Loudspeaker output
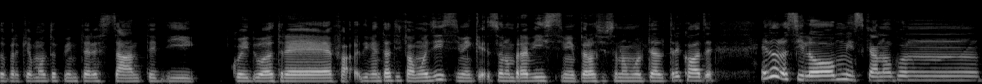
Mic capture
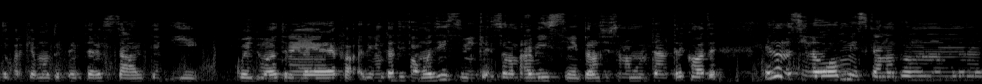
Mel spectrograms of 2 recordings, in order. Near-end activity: none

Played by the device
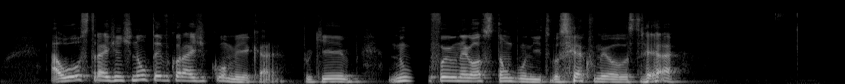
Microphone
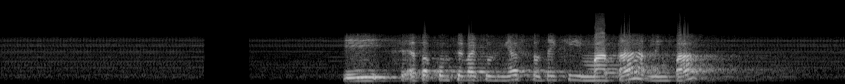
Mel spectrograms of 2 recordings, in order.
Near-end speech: present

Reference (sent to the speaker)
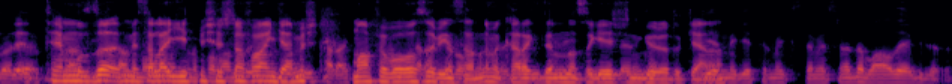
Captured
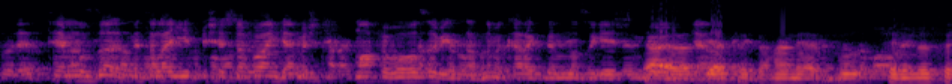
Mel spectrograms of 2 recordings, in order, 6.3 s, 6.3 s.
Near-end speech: present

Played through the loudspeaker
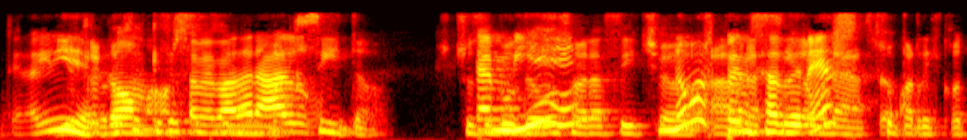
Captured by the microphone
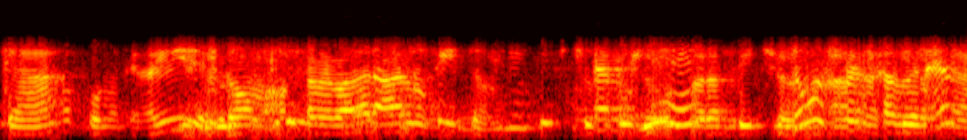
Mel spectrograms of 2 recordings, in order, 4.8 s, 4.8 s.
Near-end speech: present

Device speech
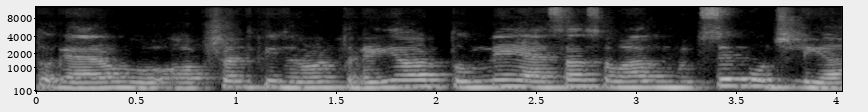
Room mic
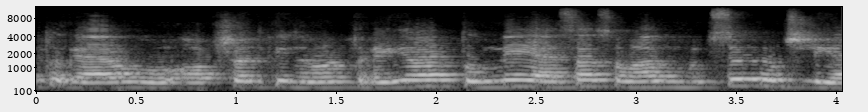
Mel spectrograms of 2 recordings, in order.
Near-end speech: none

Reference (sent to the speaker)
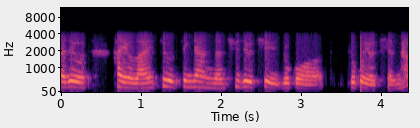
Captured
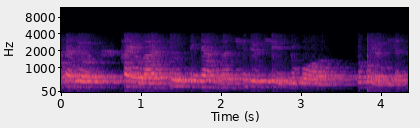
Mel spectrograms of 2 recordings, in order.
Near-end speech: none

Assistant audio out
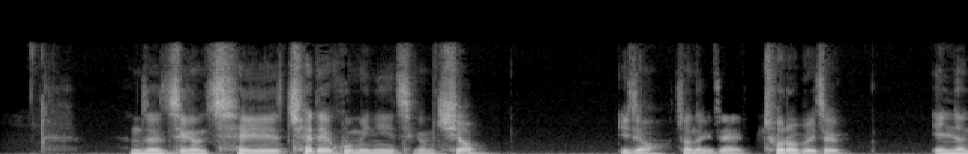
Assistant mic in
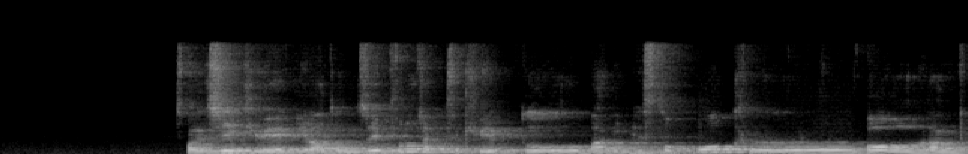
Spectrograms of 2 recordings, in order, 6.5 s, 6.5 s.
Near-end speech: present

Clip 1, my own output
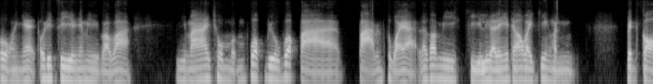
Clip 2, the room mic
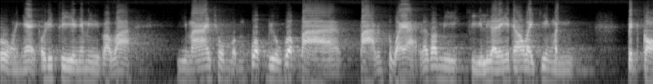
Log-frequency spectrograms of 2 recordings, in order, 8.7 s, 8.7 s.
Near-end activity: none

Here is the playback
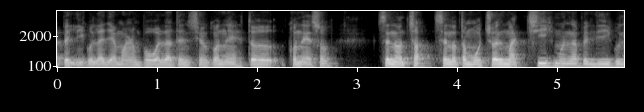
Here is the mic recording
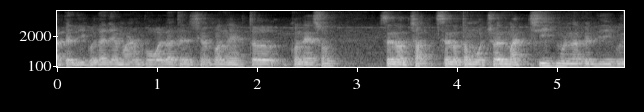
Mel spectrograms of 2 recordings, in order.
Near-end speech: none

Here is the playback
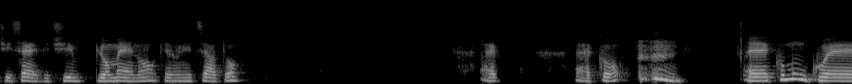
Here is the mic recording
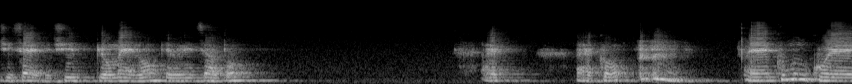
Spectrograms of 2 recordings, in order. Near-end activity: none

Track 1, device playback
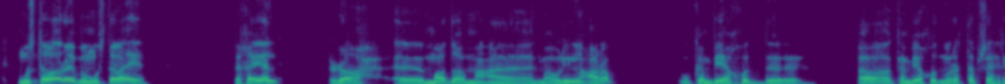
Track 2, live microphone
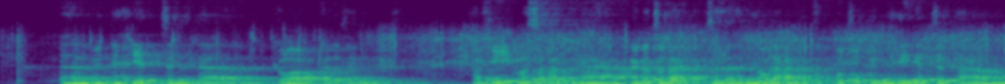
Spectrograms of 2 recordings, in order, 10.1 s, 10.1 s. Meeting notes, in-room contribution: present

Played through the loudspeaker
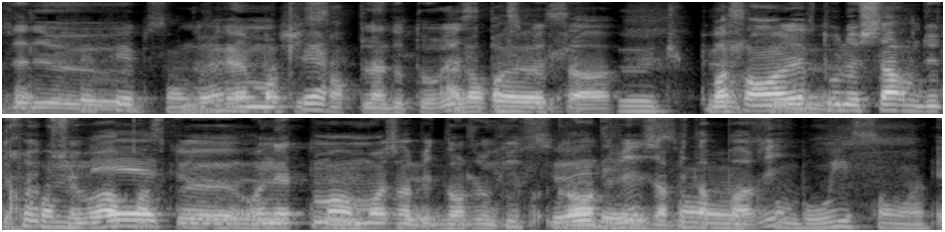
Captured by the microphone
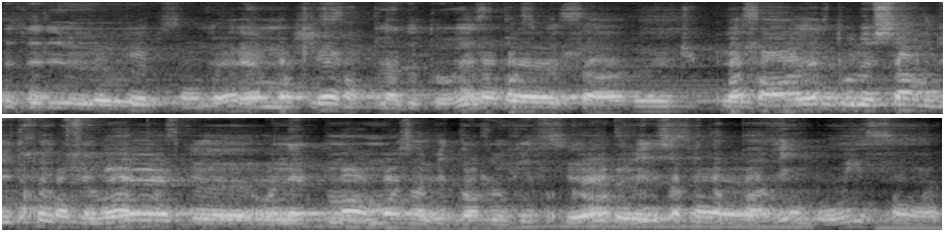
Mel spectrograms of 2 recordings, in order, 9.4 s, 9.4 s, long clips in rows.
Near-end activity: none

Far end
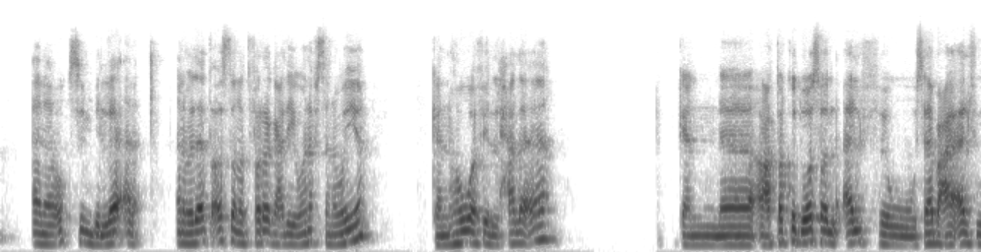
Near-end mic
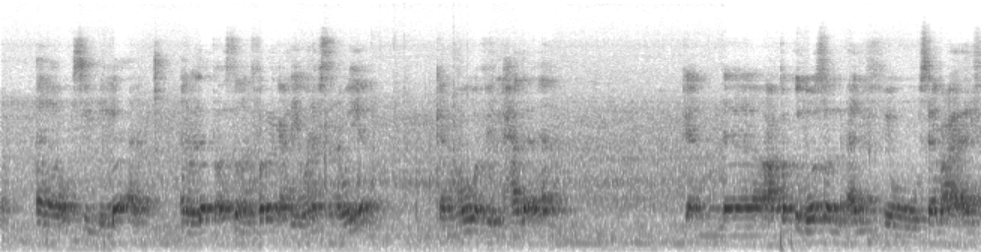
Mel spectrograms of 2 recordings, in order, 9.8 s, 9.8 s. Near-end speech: none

